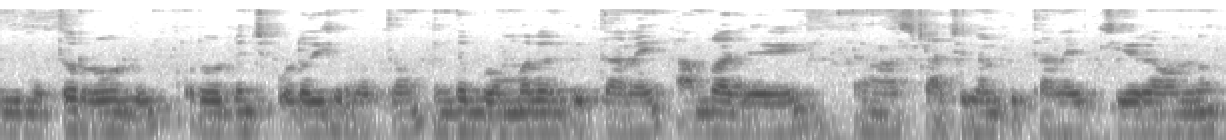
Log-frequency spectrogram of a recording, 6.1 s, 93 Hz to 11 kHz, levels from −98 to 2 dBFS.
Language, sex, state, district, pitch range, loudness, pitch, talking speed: Telugu, male, Andhra Pradesh, Srikakulam, 115-120 Hz, -39 LUFS, 120 Hz, 145 wpm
